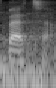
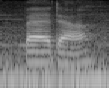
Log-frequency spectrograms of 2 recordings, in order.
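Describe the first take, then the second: First: The middle T is said as a clear T sound. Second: The middle T is said as a soft D sound. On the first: This is the British way. "But in a British accent, they pronounce it better" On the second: This is the American way. "They don't pronounce the T, they tend to pronounce T like a D"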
